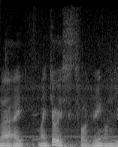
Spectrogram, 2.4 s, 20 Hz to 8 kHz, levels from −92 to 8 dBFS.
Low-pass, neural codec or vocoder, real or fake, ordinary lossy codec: none; none; real; none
